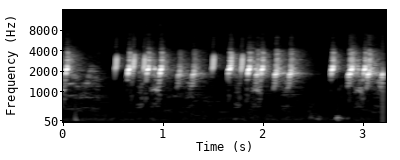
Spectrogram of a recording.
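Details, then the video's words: Quail calls for hunting, dated 5 June 2025: a fast chattering run of sharp, buzzy notes repeated several times a second, pausing briefly before resuming. "bater ki awaz shikar k liye behtareen awaz quail bird sounds for hunting بٹیر کی آواز"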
